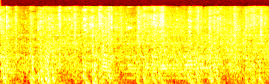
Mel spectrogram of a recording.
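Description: Horse hooves clip-clop at a steady gallop in Red Dead Redemption, a close, continuous rhythmic thudding that stays loud throughout, with possible faint voices mixed in.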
